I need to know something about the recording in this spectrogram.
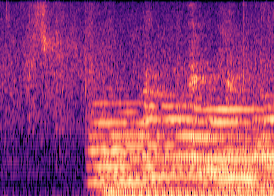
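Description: A pipe organ starts playing loud sustained chords.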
